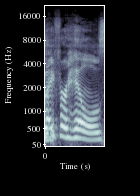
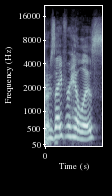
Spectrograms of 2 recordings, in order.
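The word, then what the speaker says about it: Zephyrhills: Zypher Hills. Zypher Hills. But he said Zypher Hillis.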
